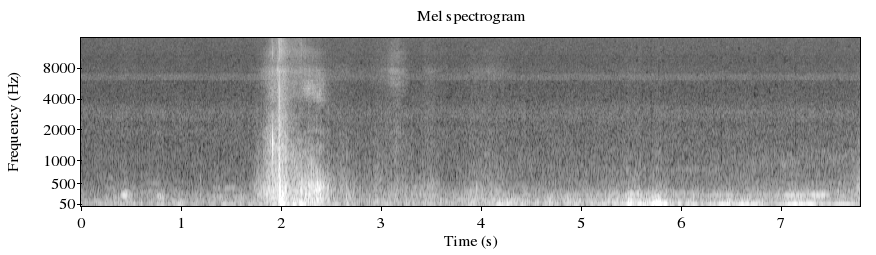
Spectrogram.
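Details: Single muffled, held-back sneeze burst followed by quiet breathing in a still room; stifled sneeze.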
